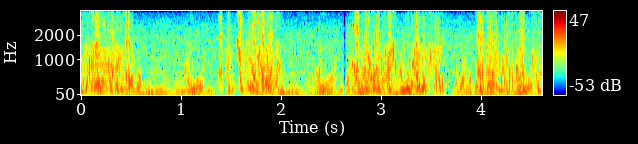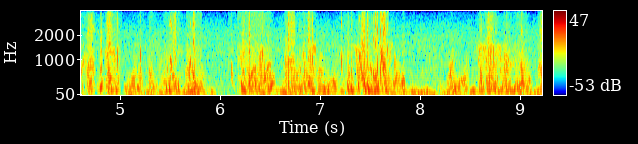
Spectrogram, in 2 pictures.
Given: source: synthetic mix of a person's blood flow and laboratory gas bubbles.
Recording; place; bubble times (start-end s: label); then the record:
Doppler ultrasound of blood flow; precordium
0.00-0.52 s: bubbles
1.37-2.03 s: bubbles
2.68-3.19 s: bubbles
3.27-3.66 s: bubbles
3.92-5.02 s: bubbles
5.17-5.24 s: bubbles
5.28-5.63 s: bubbles
5.66-5.82 s: bubbles
6.08-6.53 s: bubbles
6.61-7.02 s: bubbles
7.18-7.79 s: bubbles
8.55-9.12 s: bubbles
9.18-9.23 s: bubbles
From the record:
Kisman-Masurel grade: 333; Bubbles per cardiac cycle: rolling drumbeat, 9 or more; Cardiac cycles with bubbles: 50 to 99%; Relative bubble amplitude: loud (0.450 to 0.775); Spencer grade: 3 (all of the cardiac periods contain showers or single bubble signals, but not dominating or overriding the cardiac motion signals); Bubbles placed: anywhere in the cardiac cycle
